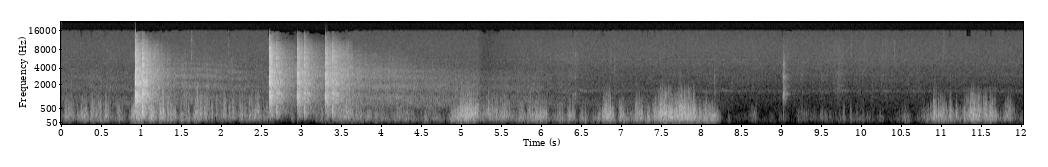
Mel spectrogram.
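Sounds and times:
rifle shot with ringing: 0.9 - 4.8.

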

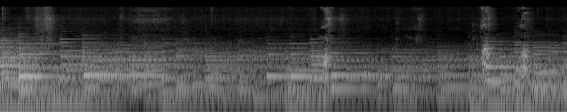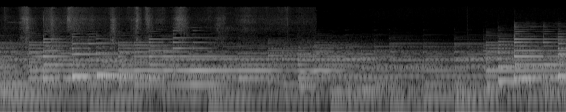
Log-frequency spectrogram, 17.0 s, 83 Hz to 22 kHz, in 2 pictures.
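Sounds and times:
soft piano music: 0.0 - 17.0
high puppy barks: 4.7 - 6.5, 7.1 - 8.2.

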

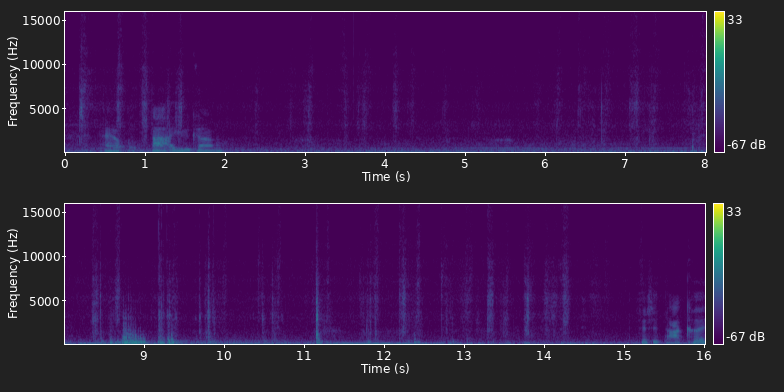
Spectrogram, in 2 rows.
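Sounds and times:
knocks and rustles: 8.3 - 13.9.

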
